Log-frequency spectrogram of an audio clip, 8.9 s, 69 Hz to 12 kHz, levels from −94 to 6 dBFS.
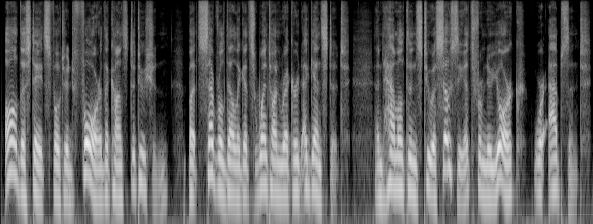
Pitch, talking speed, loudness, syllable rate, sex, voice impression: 145 Hz, 160 wpm, -18 LUFS, 5.4 syllables/s, male, masculine, adult-like, powerful, very fluent, slightly cool, slightly unique, slightly intense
